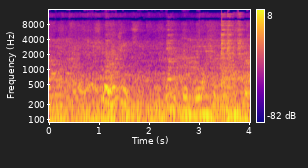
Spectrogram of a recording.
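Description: A young man chews food.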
